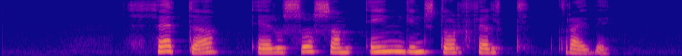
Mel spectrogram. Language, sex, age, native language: Icelandic, female, 50-59, Portuguese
